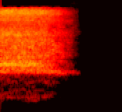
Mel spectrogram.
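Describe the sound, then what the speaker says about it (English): One big deep breath drawn in close to the microphone, a loud airy rush lasting about half a second that fades out into silence. "take a nice big deep breath"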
